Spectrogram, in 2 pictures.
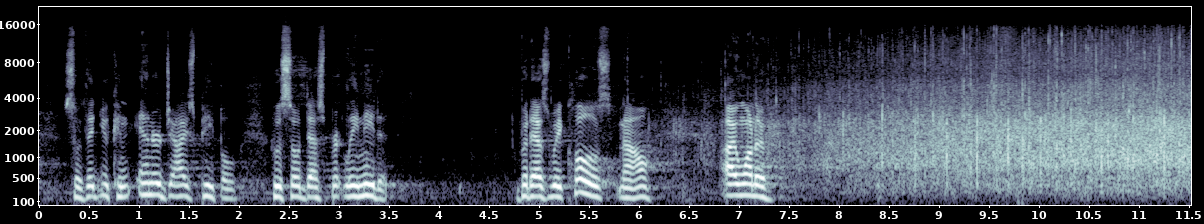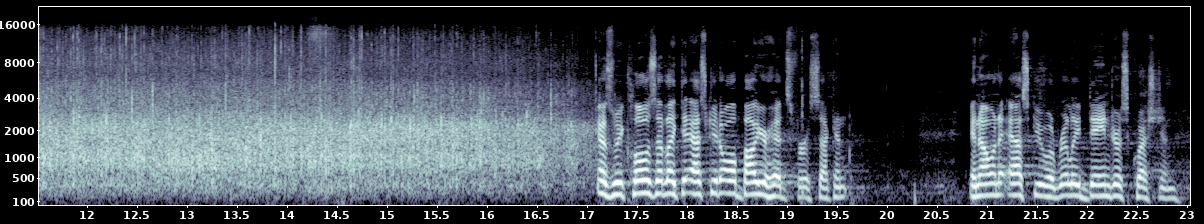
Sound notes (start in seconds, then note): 8.3 applause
